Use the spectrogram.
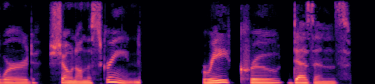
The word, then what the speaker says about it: recrudescence: recrudescence Both US and UK have the same pronunciation of this word. recrudescence Now read the syllables shown on the screen naturally. re cru des cence recrudescence Emphasize d e s and soften cence.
